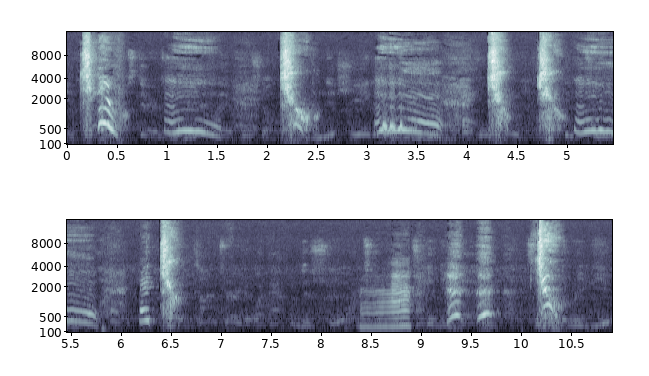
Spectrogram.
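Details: Three-month-old infant's first laughs: several sharp adult sneezes from his mother, each followed by the baby's high-pitched giggles and coos.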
